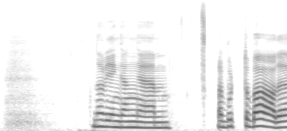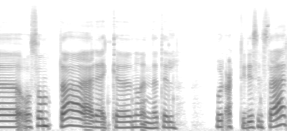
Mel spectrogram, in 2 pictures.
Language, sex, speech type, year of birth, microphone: Norwegian, female, spontaneous, 1971, Shure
